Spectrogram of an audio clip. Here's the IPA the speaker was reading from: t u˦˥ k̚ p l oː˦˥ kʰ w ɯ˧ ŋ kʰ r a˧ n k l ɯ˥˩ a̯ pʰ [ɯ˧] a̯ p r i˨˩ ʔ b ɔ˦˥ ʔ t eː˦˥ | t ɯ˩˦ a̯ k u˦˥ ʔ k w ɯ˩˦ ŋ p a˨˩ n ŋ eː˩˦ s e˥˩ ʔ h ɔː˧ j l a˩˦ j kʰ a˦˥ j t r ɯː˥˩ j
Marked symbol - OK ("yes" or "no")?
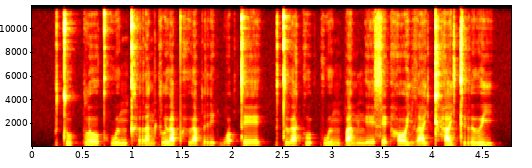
yes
